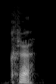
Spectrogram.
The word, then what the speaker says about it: kṛ: If we put a little dot under the R, it's pronounced Kṛ. Kṛ.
